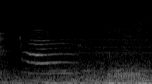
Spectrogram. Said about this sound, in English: There's my cat meowing in the background.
